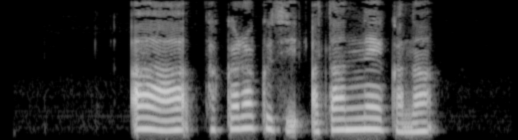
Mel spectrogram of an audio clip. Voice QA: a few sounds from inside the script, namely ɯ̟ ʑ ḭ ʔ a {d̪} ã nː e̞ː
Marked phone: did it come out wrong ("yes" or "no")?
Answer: yes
